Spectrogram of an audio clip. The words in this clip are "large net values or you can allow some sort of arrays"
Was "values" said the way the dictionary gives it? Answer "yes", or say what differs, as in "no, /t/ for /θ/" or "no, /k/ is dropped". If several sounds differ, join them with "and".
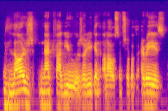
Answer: yes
